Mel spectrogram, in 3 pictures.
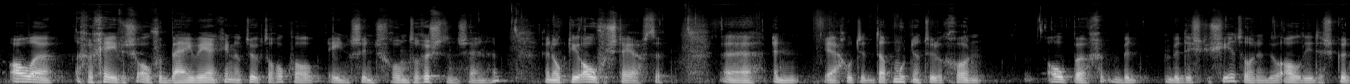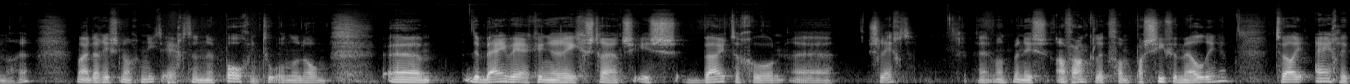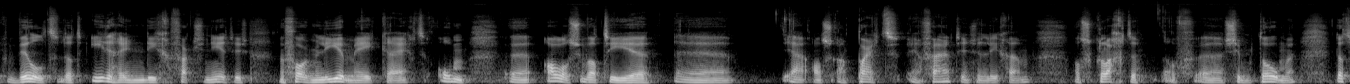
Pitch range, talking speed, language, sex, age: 95-115 Hz, 130 wpm, Dutch, male, 40-59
